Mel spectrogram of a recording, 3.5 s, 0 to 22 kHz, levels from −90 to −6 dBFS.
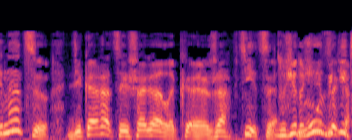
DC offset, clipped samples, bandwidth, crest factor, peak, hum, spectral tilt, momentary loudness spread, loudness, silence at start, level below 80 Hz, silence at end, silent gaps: under 0.1%; under 0.1%; 8.8 kHz; 12 dB; -10 dBFS; none; -5 dB/octave; 4 LU; -22 LUFS; 0 s; -50 dBFS; 0 s; none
